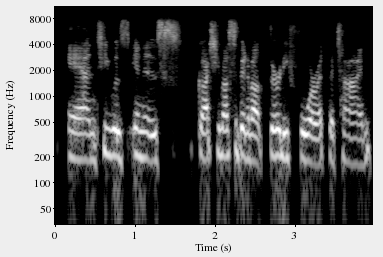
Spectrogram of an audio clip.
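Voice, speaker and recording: A woman speaks in a Boston accent at a medium pitch with ordinary pitch variation and a fairly quick pace. The sound is dry and close with no echo, over a quiet background. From Boston area. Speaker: occupational therapist and spiritual teacher. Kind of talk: interview testimony.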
